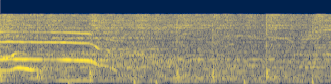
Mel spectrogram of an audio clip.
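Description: An audience erupts in loud shouts and whoops of praise to the Lord, with a few voices rising and sliding in pitch over a sustained crowd roar and scattered low thumps.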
